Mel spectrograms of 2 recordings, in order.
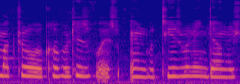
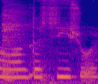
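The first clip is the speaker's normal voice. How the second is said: usual speaking voice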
